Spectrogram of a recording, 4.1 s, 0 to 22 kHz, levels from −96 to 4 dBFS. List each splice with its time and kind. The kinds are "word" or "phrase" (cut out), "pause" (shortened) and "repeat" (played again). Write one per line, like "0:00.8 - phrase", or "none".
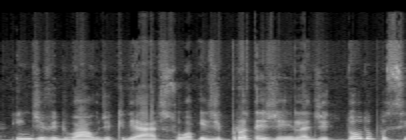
0:02.0 - word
